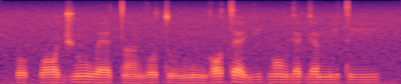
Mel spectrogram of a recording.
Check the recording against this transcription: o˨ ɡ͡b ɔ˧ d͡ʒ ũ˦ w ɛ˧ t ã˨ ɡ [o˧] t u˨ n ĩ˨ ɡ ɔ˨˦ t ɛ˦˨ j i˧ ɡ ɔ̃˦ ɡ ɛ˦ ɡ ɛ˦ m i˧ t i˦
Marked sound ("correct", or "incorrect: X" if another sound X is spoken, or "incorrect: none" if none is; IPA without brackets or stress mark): correct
